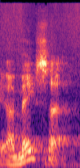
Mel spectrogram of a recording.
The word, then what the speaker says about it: Amasa: aasa aasa you got the accent on the wrong syllable well we all called am around here that's what I so I went to cruden's concordance uh you know the Bible I think with pronouncing and I find a long a Mesa so uh uh take take your pick um whatever you uh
